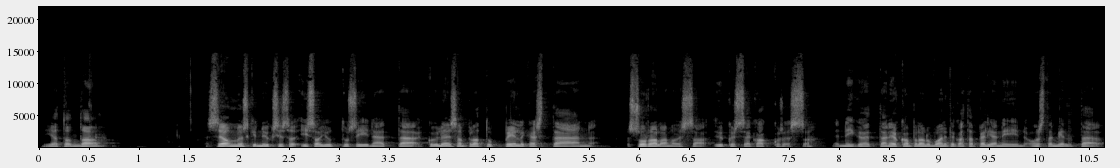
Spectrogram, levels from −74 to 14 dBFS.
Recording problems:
none

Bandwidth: 14.5 kHz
